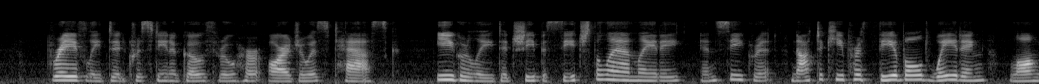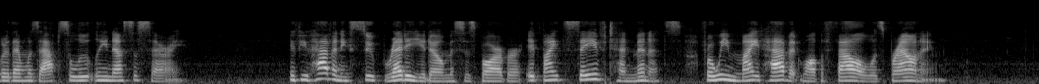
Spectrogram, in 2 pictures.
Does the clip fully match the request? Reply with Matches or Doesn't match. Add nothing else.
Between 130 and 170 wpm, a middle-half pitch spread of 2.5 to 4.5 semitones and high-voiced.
Doesn't match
